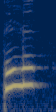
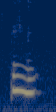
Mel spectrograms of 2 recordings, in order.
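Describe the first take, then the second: First: Much higher, louder pleading; whiny demand. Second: Said in the usual way. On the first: Acted. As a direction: beg for a hug like a spoilt child. Begging for a hug. (merengek minta peluk, tinggi dan keras)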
